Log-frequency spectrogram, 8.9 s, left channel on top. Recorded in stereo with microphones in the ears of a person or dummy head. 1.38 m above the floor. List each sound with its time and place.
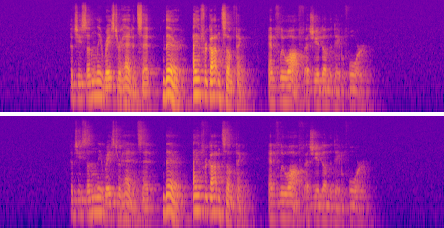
1.4 s a man speaking: 40° left (ahead or behind), 1.8 m; by 7.3 s 10° left (ahead or behind), 3 m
